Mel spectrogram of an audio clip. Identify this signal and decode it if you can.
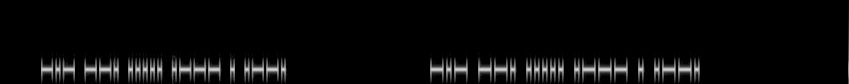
Morse code, heard as a keyed tone, about 33 wpm, 700 Hz. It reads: KG5JEP KG5JEP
